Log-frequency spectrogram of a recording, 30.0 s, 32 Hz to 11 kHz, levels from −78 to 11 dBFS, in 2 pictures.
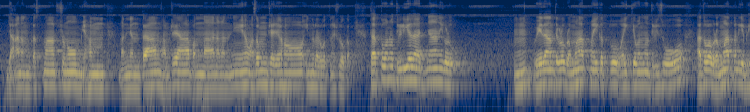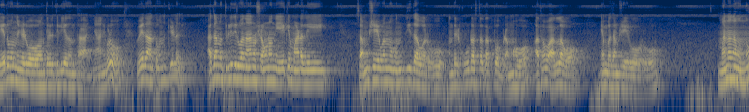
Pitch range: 125-150 Hz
